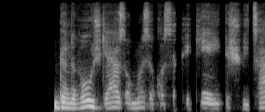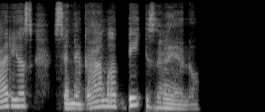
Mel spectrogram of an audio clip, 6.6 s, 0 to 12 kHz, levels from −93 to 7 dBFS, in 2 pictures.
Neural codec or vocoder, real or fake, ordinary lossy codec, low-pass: codec, 44.1 kHz, 1.7 kbps, Pupu-Codec; fake; Opus, 64 kbps; 10.8 kHz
